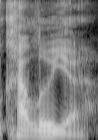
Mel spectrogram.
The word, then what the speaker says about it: Kaluuya: uh helena zengel who looks like go ahead go keep going jesus christ all right uh best supporting actor daniel kaluuya daddy pronounced that right yes danica for judas and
